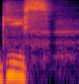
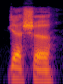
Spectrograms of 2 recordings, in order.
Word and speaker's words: geas: It's It's a It's a geas. Yeah. For those of you listening who don't know what I'm saying, I'm saying geas.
